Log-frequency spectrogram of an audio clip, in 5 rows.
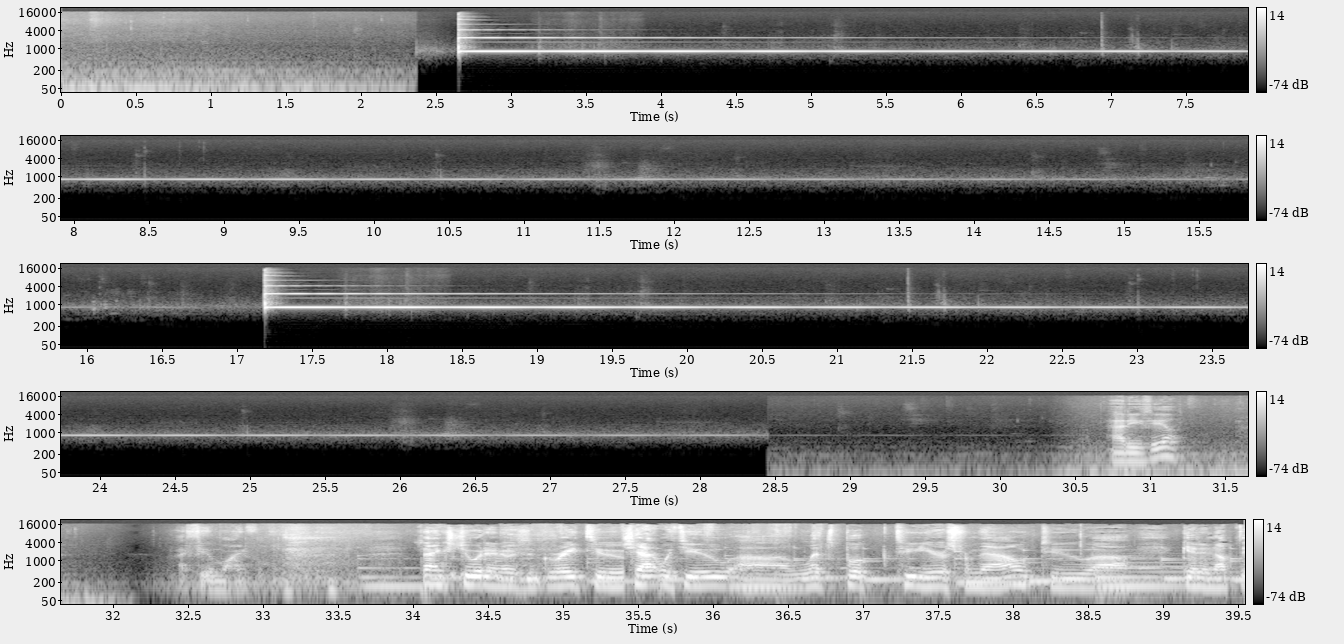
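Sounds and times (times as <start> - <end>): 
meditation bell ringing: 2.7 - 14.4, 17.2 - 28.5
speech: 30.8 - 31.3, 32.5 - 39.5.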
